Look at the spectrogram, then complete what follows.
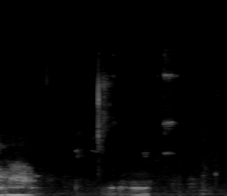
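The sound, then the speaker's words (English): A female German Shepherd, being needy, whines for attention in a couple of short, strained vocal bursts, a brief pause between them, not loud, with no one talking. “Speaking of German Shepherds, mine is being awfully needy right now. I don't know if you can hear her.”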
